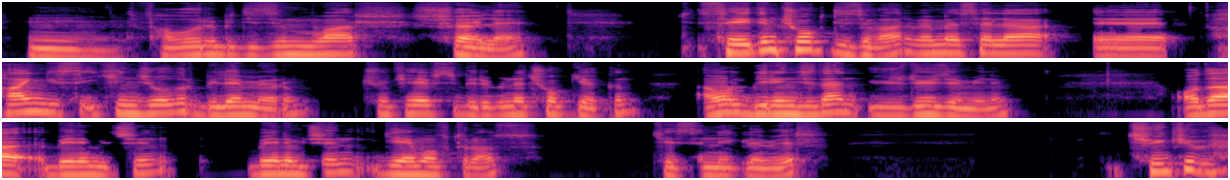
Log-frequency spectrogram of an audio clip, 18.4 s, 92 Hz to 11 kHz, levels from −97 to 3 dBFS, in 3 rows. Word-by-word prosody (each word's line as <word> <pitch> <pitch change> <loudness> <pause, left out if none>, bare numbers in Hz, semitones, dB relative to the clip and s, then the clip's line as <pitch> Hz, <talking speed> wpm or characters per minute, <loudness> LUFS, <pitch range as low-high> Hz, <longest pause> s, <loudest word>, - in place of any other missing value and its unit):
Hımm. 95 -4 -5
Favori 125 +3 -3
bir 120 - -9
dizim 130 +2 -4
var. 130 0 -1
Şöyle, 120 0 0 0.8
sevdiğim 160 +5 +4
çok 190 -1 +3
dizi 130 -4 -3
var 145 +6 0
ve, 140 - 0
mesela, 145 -1 +2
eee, 110 -1 +1 0.2
hangisi 155 0 +2
2. 140 +2 -2
olur 145 -2 -1
bilemiyorum. 125 +1 -1 0.2
Çünkü 130 +1 -7
hepsi 140 -1 0
birbirine 120 +1 -3
çok 130 -1 -4
yakın, 145 +8 -6 0.3
ama 140 +3 +2
1.´sinden 135 +2 +2
%100 120 +2 -3
eminim. 110 +3 -4 0.8
O 125 - 0
da 145 0 +10
benim 130 0 +3
için, 145 +5 -5 0.3
benim 135 +1 +3
için 150 +4 -6
Game 130 -1 +3
of 125 0 -2
Thrones, 115 +3 -7 0.6
kesinlikle 115 -1 -5
1. 105 - -5 1.5
Çünkü, 165 +4 +1
130 Hz, 125 wpm, -24 LUFS, 120-145 Hz, 1.5 s, da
